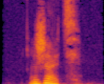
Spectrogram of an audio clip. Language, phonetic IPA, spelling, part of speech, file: Russian, [ʐatʲ], жать, verb, Ru-жать.ogg
- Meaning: 1. to press, to squeeze 2. to benchpress, to lift 3. to pinch, to hurt, to be tight 4. to press out, to squeeze out 5. to oppress, to draw near 6. to reap, to crop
